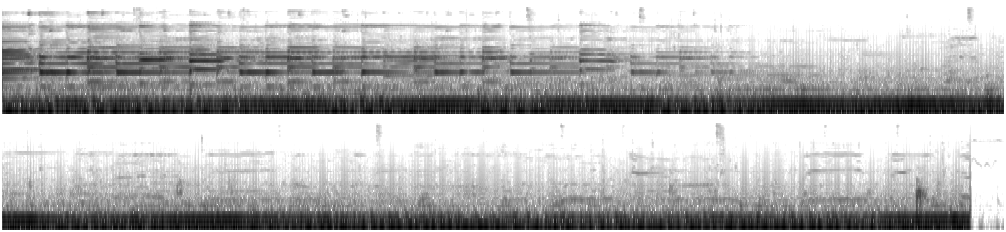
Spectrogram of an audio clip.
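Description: Bluegrass banjo music fading out over the first few seconds, over the steady low drone of a vehicle driving slowly along a dirt track. The drone cuts off suddenly just before the end.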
